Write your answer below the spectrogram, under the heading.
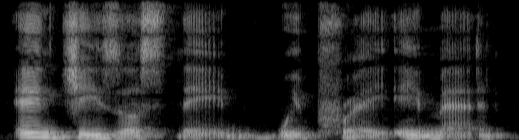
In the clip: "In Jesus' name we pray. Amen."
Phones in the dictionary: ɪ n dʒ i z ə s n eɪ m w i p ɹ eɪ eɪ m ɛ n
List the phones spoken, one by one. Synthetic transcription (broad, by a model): ɪ n dʒ i z ə s n eɪ m w i p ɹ eɪ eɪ m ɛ n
